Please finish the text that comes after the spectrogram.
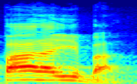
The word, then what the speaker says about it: Paraíba: paroxítonas e vamos lá Paraíba Paraíba temos aqui quatro sílabas portanto quando o assento está na penúltima sílaba novamente uma paroxítona beleza tranquilo e agora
